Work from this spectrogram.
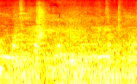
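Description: Pigeons coo in low, soft rolling calls close by at a pigeon house, a steady murmur with a little background noise.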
